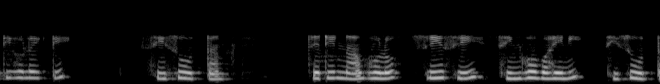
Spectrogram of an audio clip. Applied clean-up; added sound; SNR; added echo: none; none; none; none.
